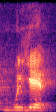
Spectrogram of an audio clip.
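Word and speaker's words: mulher: ठीक है, मैन को ओमेम कहते हैं, एच जो है साइलेंट होता है, it pronounce as ओमेम। Women is called मुलियर, हियर एच इज वाई, सो मैन इज ओमेम, women is मुलियर, बॉय मिनिनो, गर्ल मिनीना।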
